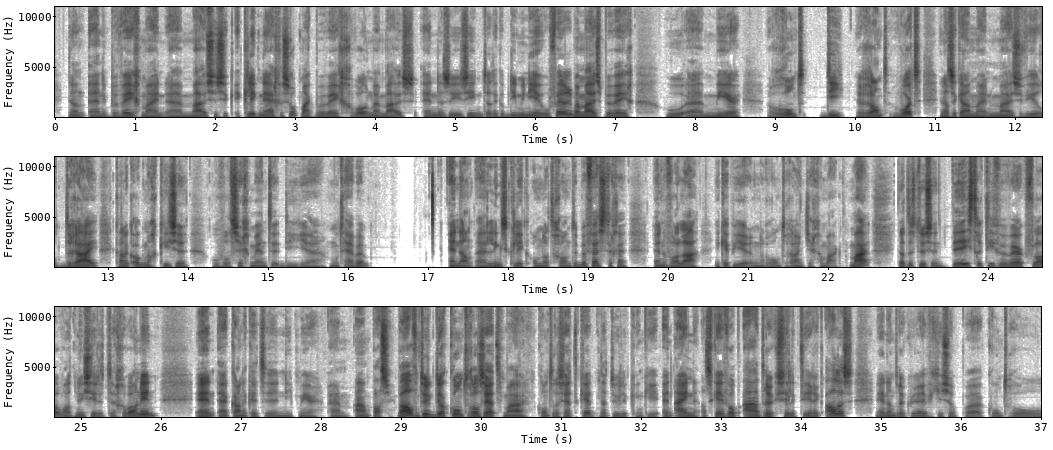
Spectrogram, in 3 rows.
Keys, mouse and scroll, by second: 12.9-13.3 scroll down 2, 13.5-16.0 scroll up 2, 16.0-16.6 scroll down 2, 16.7 scroll up 1, 16.9 click, 19.1 middle click, 19.7 click, 20.1 middle click, 24.7 click, 25.2 click, 27.0 middle click, 28.7 ctrl+z, 29.1 ctrl+z, 30.7 middle click, 33.0 a, 34.4-36.1 scroll down 1.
